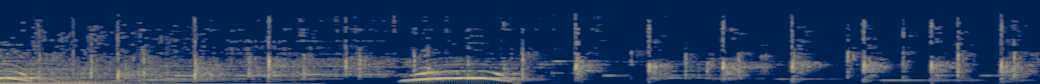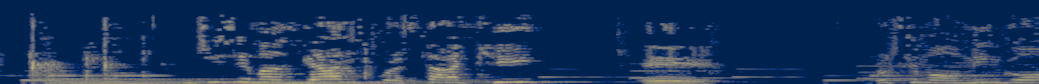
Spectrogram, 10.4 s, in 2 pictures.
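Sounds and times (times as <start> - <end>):
audience applause: 0.0 - 6.0
speech: 6.4 - 8.9, 9.6 - 10.3.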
